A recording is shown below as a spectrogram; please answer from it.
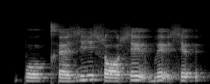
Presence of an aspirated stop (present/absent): present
